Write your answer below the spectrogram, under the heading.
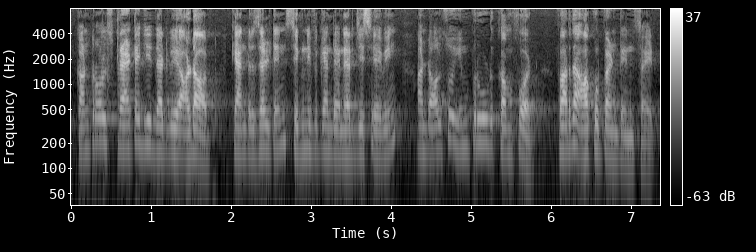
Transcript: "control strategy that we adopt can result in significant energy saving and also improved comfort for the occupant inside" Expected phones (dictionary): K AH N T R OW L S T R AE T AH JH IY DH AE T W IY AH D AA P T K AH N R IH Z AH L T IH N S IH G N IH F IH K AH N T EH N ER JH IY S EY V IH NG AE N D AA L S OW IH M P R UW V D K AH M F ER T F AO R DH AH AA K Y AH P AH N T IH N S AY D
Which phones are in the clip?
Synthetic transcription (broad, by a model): K AH N T R OW L S T R AE T AH JH IY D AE T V IY AH D AA P T K AH N R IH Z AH L T IH N S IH G N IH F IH K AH N T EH N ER JH IY S EY V IH NG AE N D AA L S OW IH M P R UW V D K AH M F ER T F AO R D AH AA K Y AH P AH N T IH N S AY D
